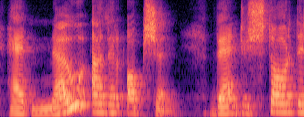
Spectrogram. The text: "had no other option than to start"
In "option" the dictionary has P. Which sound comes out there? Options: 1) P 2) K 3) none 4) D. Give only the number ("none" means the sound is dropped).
1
